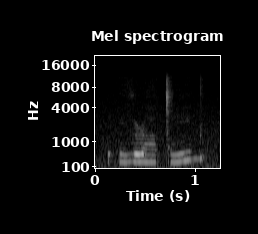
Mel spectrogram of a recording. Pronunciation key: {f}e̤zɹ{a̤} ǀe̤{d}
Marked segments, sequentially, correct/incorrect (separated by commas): incorrect, correct, correct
